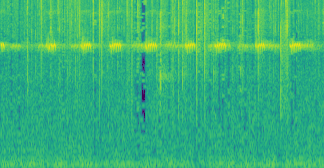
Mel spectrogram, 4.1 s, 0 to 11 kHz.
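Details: Cricket song by a lakeside bonfire at sunset: bright, high chirps repeated about every 0.4 seconds, mixed with loud wood crackles and pops and a deep rumbling undertone.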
